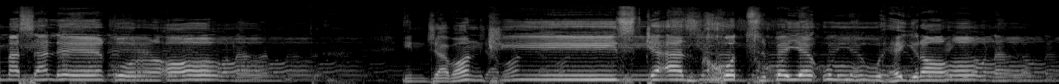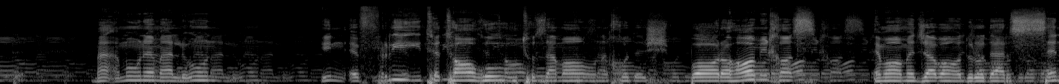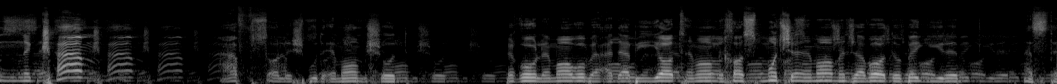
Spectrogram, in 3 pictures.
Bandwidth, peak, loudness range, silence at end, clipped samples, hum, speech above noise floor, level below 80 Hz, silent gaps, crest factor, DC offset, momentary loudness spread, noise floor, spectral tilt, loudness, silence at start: 16 kHz; -8 dBFS; 12 LU; 0 s; under 0.1%; none; 27 dB; -54 dBFS; none; 20 dB; under 0.1%; 19 LU; -56 dBFS; -4 dB/octave; -28 LUFS; 0 s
